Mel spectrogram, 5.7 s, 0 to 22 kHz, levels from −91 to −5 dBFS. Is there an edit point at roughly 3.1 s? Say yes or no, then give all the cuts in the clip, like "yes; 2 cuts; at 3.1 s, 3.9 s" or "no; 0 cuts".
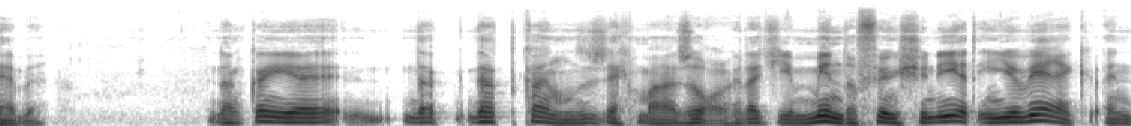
no; 1 cut; at 1.0 s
